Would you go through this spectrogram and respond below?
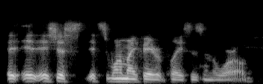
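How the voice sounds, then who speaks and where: An enthusiastic man talks loosely in a webinar, often restarting his sentences. His voice sits at an ordinary pitch. The audio is slightly dull and lo-fi, as over a video call. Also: quick pace, darkish tone, husky. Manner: enthusiastic, rambling with many repeated starts. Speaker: venture capital partner and co-host. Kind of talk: casual webinar conversation.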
